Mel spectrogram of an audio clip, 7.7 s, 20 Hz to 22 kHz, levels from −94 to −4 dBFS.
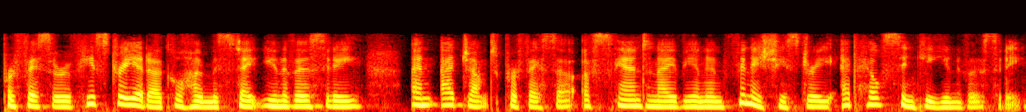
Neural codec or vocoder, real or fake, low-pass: codec, 16 kHz, 1.1 kbps, Voila-Tokenizer; fake; 7.2 kHz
